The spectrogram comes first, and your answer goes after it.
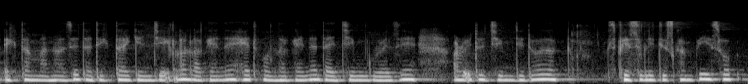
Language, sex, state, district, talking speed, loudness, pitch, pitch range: Nagamese, female, Nagaland, Dimapur, 185 wpm, -16 LUFS, 210 Hz, 200-220 Hz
